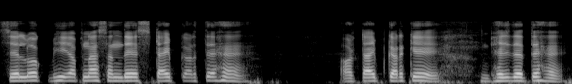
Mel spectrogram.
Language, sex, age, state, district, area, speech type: Hindi, male, 18-30, Bihar, Muzaffarpur, urban, spontaneous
